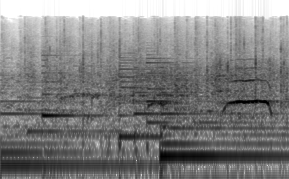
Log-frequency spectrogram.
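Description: Sustained keyboard chords held steady, the chord changing about two and a half seconds in, over crowd noise from the audience.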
